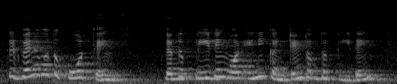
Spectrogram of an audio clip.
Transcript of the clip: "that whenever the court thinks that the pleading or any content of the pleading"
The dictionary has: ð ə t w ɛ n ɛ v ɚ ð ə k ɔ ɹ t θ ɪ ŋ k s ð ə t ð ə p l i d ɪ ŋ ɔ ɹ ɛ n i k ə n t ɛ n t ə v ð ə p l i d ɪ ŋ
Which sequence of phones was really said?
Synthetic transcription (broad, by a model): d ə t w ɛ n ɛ b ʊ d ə k ɔ ɹ t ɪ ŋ s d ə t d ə p l i d ɪ ŋ ɔ ɹ ɛ n i k ə n t ɛ n t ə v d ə p l i d ɪ ŋ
